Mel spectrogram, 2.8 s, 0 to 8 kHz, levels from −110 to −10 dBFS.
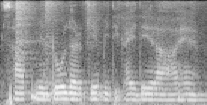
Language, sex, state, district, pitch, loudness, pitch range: Hindi, female, Arunachal Pradesh, Papum Pare, 160 Hz, -18 LUFS, 155-170 Hz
